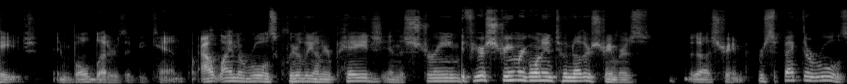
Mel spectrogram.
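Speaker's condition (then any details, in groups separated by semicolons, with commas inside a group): No condition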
